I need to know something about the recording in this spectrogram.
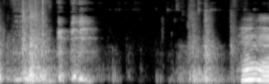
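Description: A person's voice, soft and breathy for the first second or so, then a pause of about a second, with clearer speech starting near the end.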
